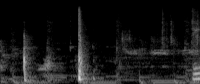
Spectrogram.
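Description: Two sharp clacks of a hard plastic bulk-candy bin lid and scoop being handled, the second louder, over background music.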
